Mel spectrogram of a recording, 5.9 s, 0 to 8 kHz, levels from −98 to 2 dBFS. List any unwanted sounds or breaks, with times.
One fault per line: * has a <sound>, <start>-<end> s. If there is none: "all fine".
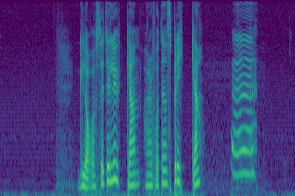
* has a laugh, 4.6-5.2 s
